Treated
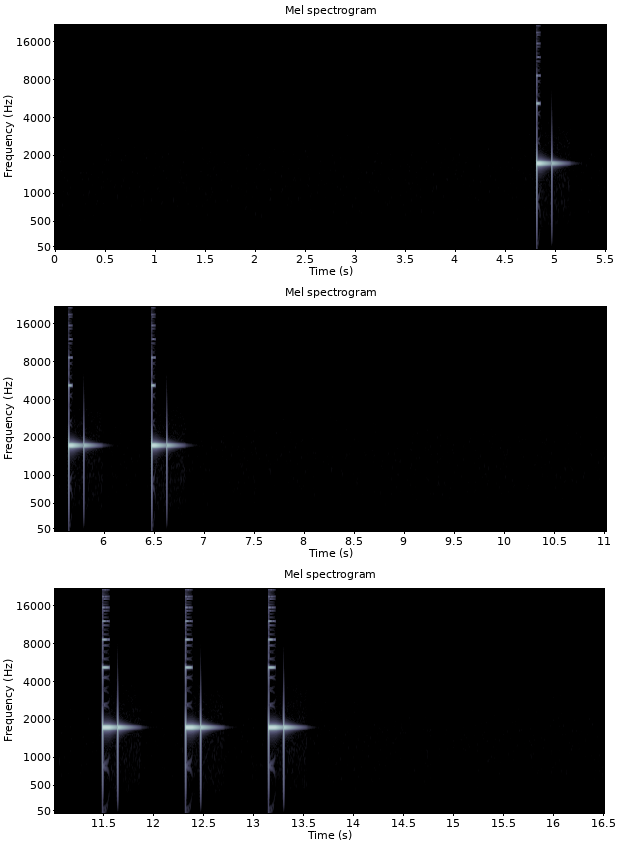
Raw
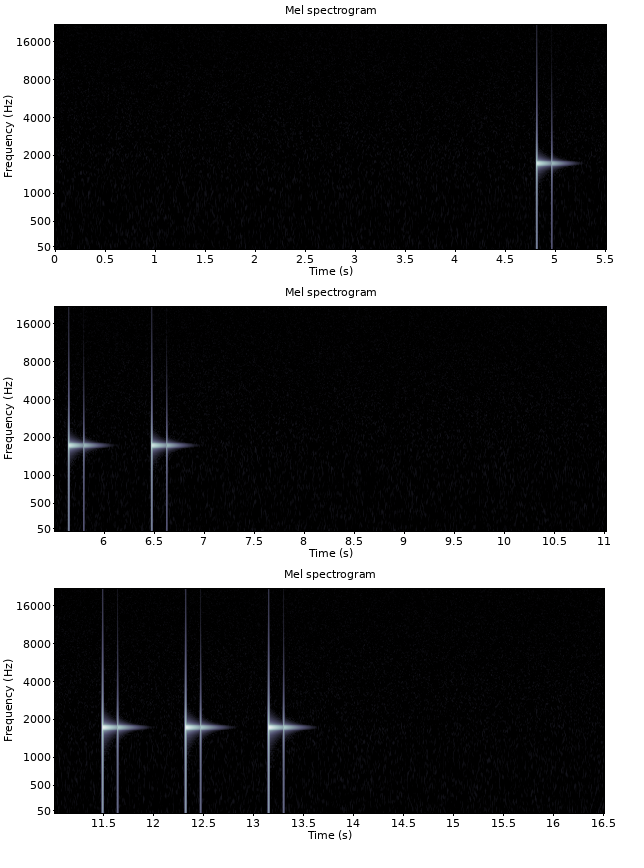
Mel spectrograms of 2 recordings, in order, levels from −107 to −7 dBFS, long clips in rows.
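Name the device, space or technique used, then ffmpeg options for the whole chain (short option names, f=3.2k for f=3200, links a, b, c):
walkie-talkie: -af "highpass=550,lowpass=2.6k,asoftclip=type=hard:threshold=-26.5dB,agate=range=-7dB:threshold=-59dB:ratio=16:detection=peak,volume=1.5dB"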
